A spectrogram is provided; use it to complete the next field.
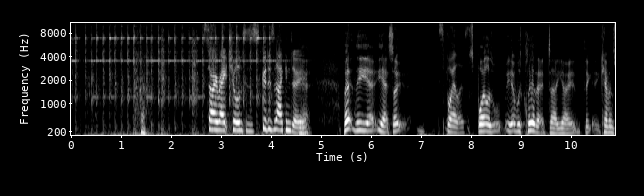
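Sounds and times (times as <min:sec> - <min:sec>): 
spoiler bell ringing: 0:00.0 - 0:05.7
speech: 0:01.4 - 0:01.7, 0:02.8 - 0:10.8.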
